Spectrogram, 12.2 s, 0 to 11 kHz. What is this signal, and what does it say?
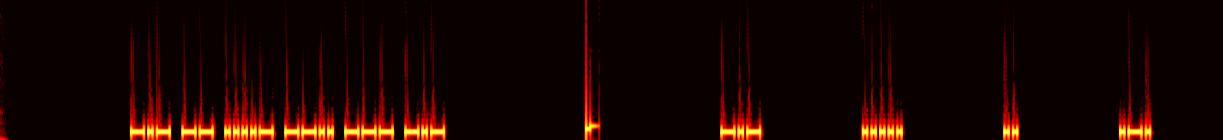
Morse code, heard as a keyed tone, about 28 wpm, spaced as for 14 wpm, 700 Hz. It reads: KM4ZOK K5IR
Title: USA Call Signs - 8x Character Spacing - 28wpm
